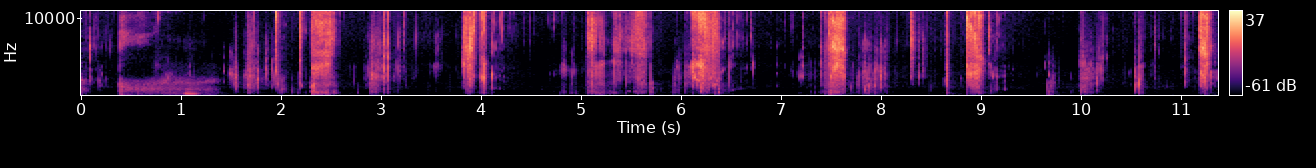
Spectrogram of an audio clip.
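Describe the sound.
Eating with sucking on food: a soft, noisy burst, then many short, crisp crunching chews and bites in an irregular rhythm, fairly faint and with no talk.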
